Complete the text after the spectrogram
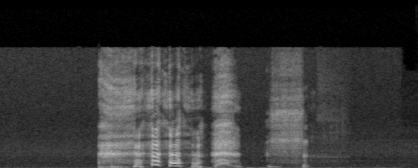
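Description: A teenage girl speaks softly and close by.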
